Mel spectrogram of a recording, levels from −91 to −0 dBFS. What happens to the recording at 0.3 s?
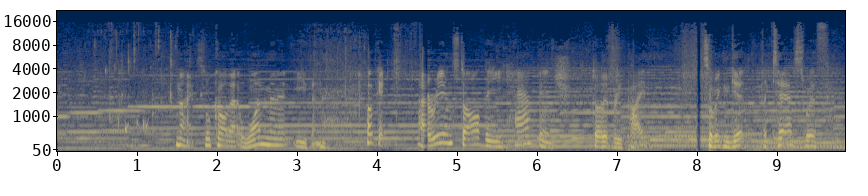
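Nothing goes wrong at 0.3 s; the audio there plays through cleanly, with no dropout, click, distortion or other audible fault.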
